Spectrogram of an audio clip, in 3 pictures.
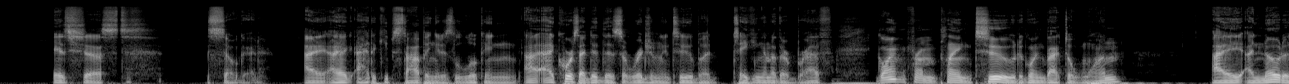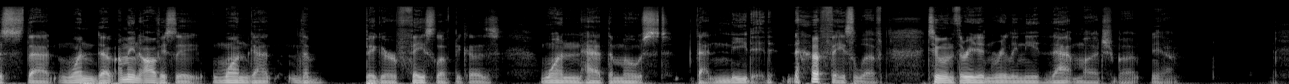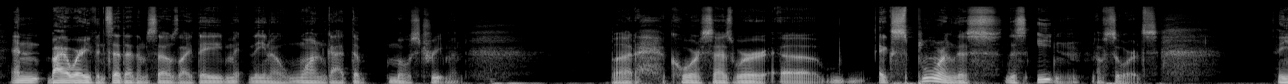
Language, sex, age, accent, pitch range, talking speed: English, male, 30-49, American, 75-90 Hz, 145 wpm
